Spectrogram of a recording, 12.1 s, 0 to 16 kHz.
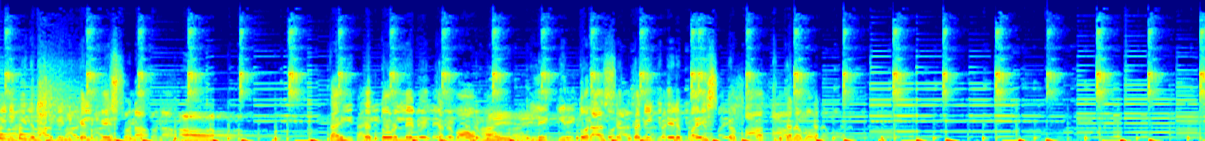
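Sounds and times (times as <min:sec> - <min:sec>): drum beat: 0:00.0 - 0:12.0
held melody notes: 0:00.0 - 0:12.0.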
